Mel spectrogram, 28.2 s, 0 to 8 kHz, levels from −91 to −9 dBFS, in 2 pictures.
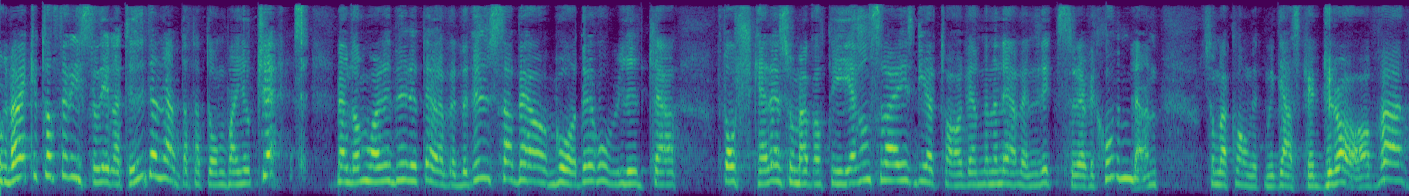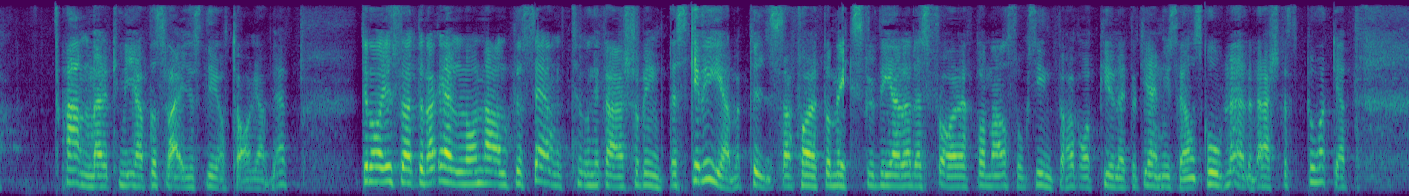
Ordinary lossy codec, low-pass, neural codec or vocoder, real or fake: AAC, 32 kbps; 7.2 kHz; codec, 24 kHz, 0.9 kbps, WavTokenizer, medium music audio release; fake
